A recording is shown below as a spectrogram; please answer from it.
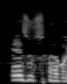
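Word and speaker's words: Jesús: 지저스라고 쓰고 헤이수스라고 읽는 그렇게 되는 것입니다.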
